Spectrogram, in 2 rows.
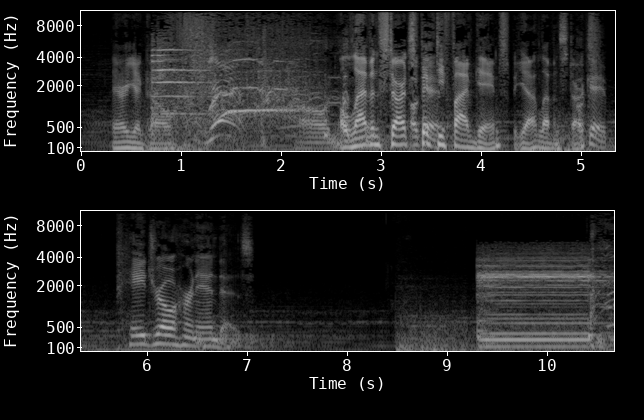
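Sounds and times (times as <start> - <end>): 
speech: 0.3 - 1.5, 2.2 - 7.2
electronic buzzer: 9.3 - 10.6.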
